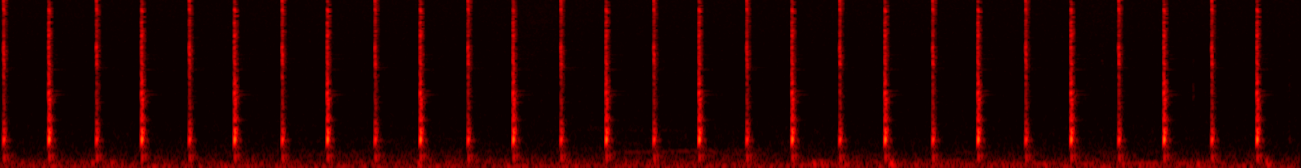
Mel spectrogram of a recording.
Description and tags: Car indicator of changing direction
arrow, blinking, car, clicking, indicator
